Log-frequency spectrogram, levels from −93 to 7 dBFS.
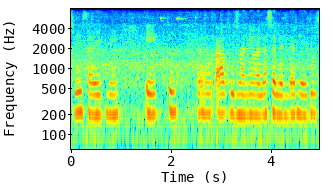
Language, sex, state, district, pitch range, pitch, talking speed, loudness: Hindi, female, Uttar Pradesh, Lucknow, 200-210 Hz, 205 Hz, 145 wpm, -19 LUFS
